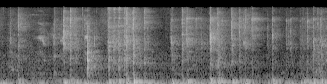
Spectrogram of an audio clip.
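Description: Typing on a computer keyboard: a quick run of unevenly spaced keystrokes.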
